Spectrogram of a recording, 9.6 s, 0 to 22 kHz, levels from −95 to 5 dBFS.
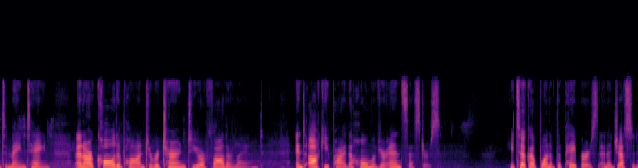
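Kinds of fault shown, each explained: Echo leak: The far end was likely playing the call over a loudspeaker, and its echo canceller let part of what its microphone picked up slip through, sending the speech back 292 ms late. The returned copy is faint, about 35 dB below the speech and nearer 40 dB in the last stretch, and shows up at 0–0.46, 0.64–1.13, 2.75–2.94, 3.11–3.19, 3.51–3.55 and 3.74–4.24 s.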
